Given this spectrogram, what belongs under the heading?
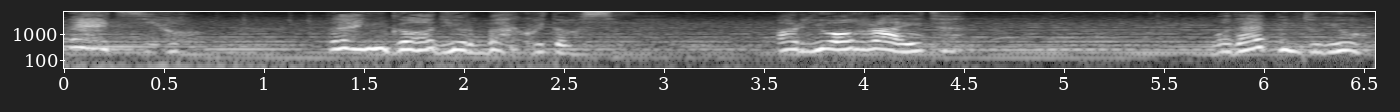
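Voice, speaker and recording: A woman's voice: high-pitched, unhurried, far from the mic, music in the background. An actress playing a commanding, teasing noblewoman with an Italian accent in a video game cutscene. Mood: concerned.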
